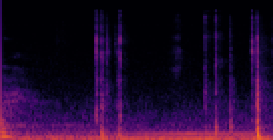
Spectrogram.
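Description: Computer keyboard keystrokes while typing code: a couple of clicks about halfway through, then a quicker run of keystrokes near the end.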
